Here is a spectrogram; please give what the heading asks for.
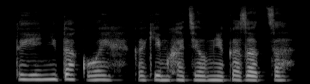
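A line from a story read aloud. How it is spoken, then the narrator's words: Whisper. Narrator (Russian): прошептала она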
